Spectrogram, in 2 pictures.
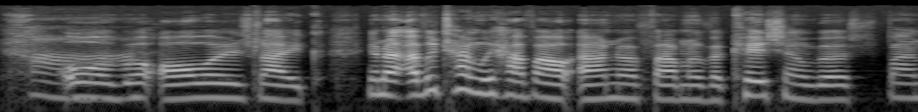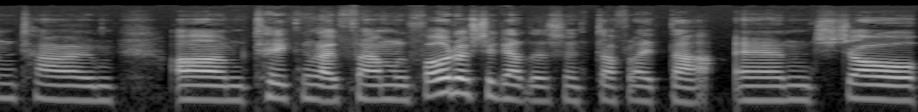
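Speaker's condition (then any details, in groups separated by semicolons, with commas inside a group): Hearing impairment with speech impairment; speech and hearing impairments sometimes affect talking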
